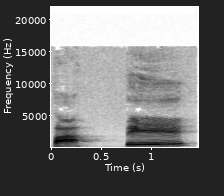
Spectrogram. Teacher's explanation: não é aquele E abertão que nem do português. É mais fechado.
